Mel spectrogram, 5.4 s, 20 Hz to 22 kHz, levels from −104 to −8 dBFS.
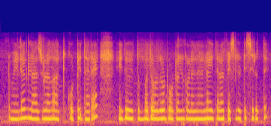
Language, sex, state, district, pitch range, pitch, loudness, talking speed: Kannada, female, Karnataka, Shimoga, 255-265 Hz, 255 Hz, -20 LUFS, 155 wpm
